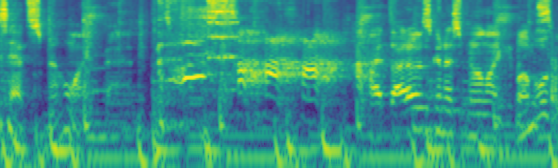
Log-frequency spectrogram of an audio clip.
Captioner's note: laughs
